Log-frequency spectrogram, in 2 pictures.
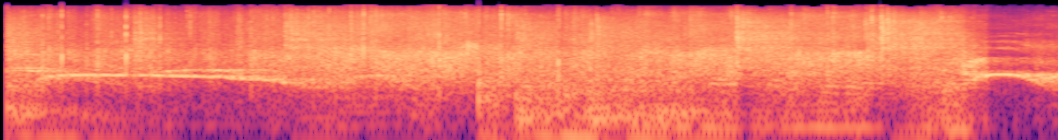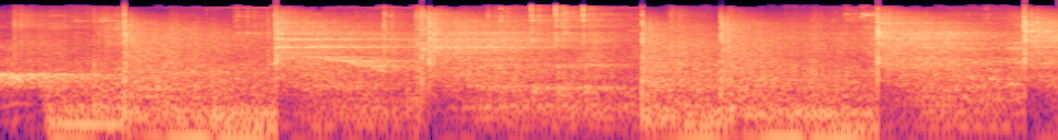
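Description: Live band music on stage, with heavy thudding low drum beats and a high tone that glides down and back up a couple of times.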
